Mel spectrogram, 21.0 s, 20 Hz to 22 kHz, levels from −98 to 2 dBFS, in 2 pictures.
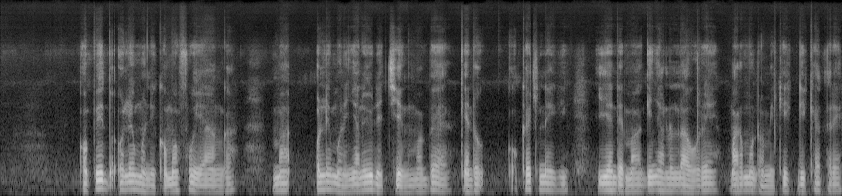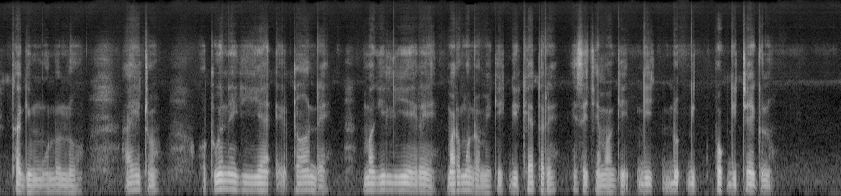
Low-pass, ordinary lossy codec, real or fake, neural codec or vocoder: none; none; fake; codec, 44.1 kHz, 7.8 kbps, DAC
